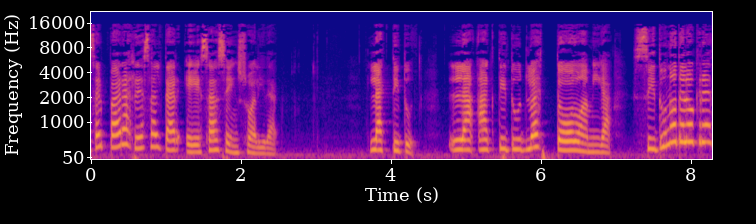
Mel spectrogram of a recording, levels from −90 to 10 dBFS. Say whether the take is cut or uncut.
uncut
